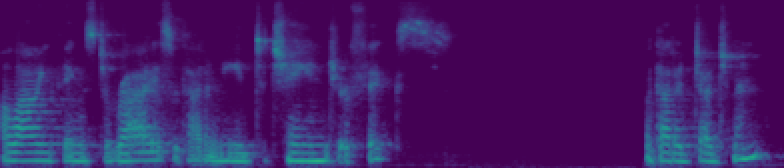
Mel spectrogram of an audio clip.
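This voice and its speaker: Woman, meditation guide, low pitch, flat steady intonation, calm, gentle instruction. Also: measured pace, gravelly, poor audio.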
